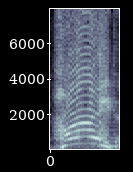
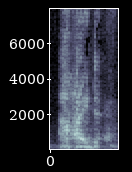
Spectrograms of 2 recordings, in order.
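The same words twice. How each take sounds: First: The word is said loudly. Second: The word is said at normal volume.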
